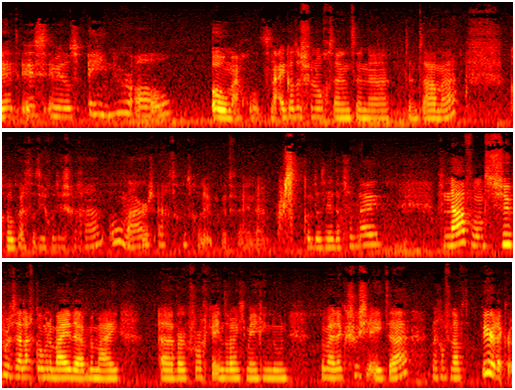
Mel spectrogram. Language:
Dutch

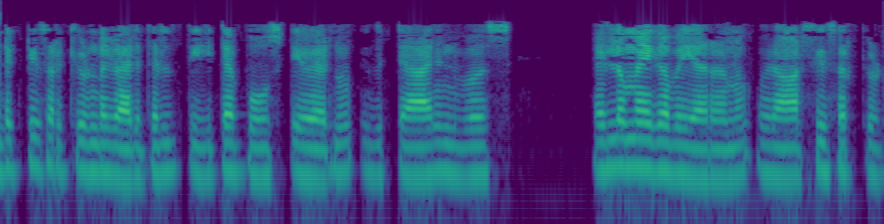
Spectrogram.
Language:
Malayalam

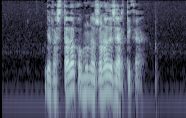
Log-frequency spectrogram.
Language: Catalan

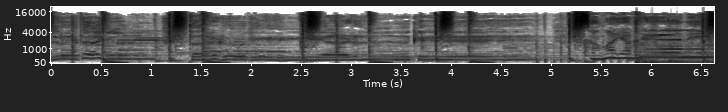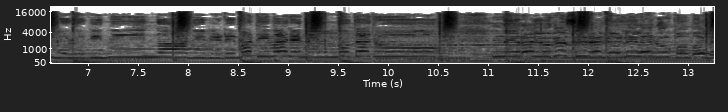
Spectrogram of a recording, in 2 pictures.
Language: Hindi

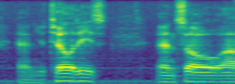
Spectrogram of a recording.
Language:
English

